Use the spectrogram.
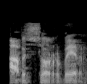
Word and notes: absorber: espagnol

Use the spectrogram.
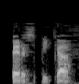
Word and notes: perspicaz: espagnol

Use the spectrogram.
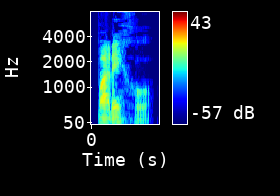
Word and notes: parejo: espagnol

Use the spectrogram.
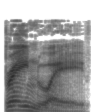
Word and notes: brainwave: anglais

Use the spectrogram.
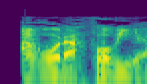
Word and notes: agorafobia: espagnol

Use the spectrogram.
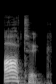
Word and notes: arthritis: anglais

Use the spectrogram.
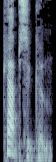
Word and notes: capsicum: anglais

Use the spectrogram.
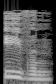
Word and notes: even: anglais

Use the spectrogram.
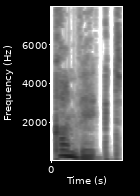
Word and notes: convict: anglais

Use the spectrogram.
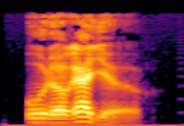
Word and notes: urogallo: espagnol

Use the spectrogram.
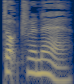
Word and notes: doctrinaire: anglais

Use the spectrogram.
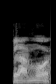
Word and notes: clamor: espagnol

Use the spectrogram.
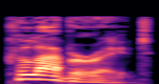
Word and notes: collaborate: anglais

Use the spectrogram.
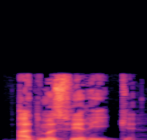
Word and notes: atmosphérique: francais

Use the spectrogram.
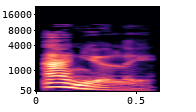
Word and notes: annually: anglais

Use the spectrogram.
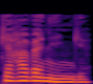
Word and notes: caravaning: francais

